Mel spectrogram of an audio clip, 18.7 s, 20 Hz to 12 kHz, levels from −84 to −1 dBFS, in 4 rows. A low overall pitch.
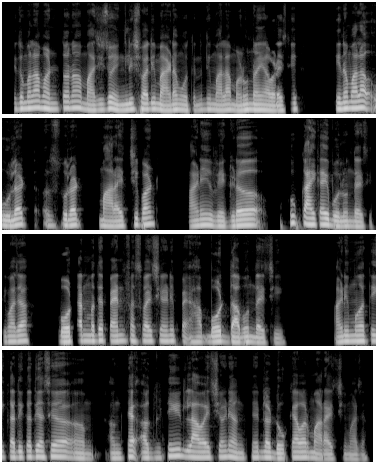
Yes: low, 120 Hz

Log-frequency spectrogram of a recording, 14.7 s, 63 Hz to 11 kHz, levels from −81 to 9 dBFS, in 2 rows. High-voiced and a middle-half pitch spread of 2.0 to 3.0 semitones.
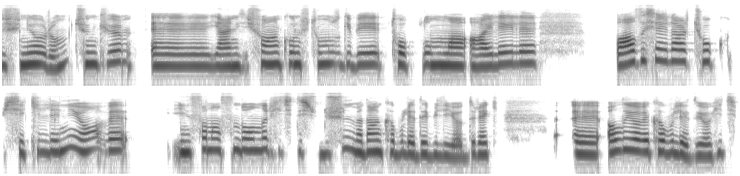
Yes: high, 245 Hz; average, 2.7 semitones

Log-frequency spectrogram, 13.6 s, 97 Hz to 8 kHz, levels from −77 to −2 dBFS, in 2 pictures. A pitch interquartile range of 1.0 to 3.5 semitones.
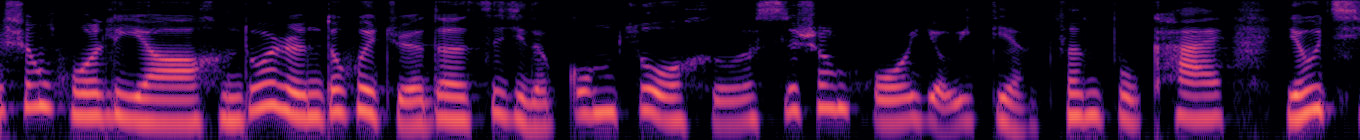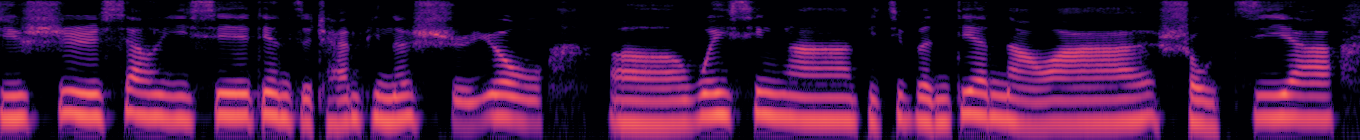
Yes: average, 3.1 semitones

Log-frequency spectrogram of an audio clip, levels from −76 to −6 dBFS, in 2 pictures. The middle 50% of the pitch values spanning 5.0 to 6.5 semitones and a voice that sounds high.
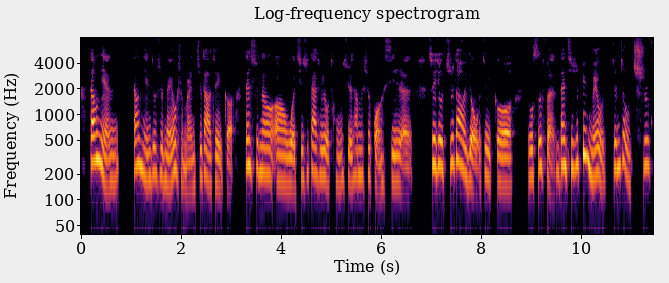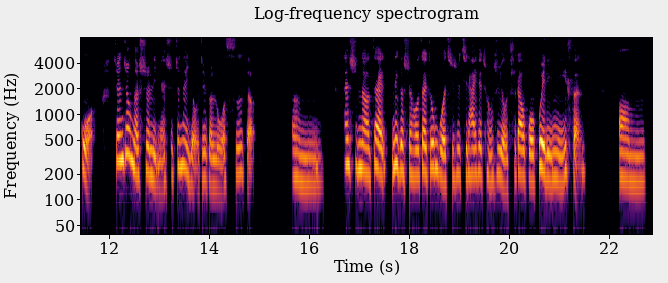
Yes: wide, 5.6 semitones; high, 195 Hz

